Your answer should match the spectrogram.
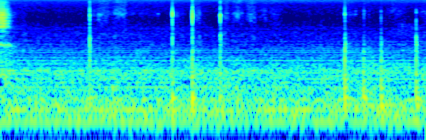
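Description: Chalk writing on a blackboard, faint: about six short, sharp taps and strokes at irregular intervals as symbols are written.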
